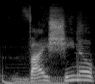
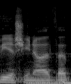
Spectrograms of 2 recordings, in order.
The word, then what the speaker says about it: Viashino: Next up here, we have is it Vaishino Pyromancer, is how you pronounce it correctly. 2 mana, 2/1. Vaishino Wizard, or Viashino Wizard. I guess it's Viashino.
